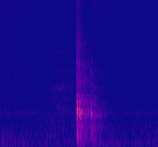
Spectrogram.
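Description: A single sharp knock with a brief metallic ring about a second in: a stainless steel milk-frothing jug set down on a hard worktop.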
